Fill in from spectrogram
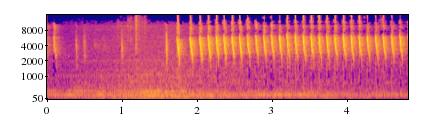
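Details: Bar-winged prinia (ciblek sawah, prenjak klik), singing in the rough-voiced gacor style used for tutoring birds: after a few scattered high chips, a fast, even run of sharp high notes, about six per second, until the end.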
